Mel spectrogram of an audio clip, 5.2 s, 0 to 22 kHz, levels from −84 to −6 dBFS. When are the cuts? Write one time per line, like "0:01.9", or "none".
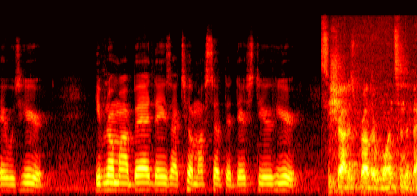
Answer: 0:04.0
